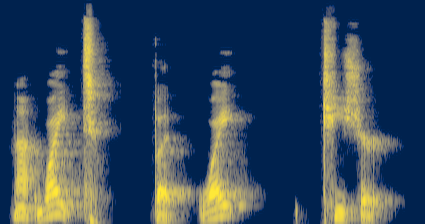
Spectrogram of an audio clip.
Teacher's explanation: The T in white is a stop T.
